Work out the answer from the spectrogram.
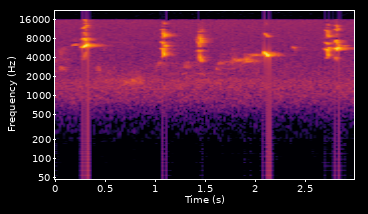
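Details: White-plumed Honeyeater fledglings, two of them, begging at Laratinga Wetlands, South Australia, 9 January 2021. A quick series of high, sharp squeaks repeats about every half second, with a soft, steady hiss underneath.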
